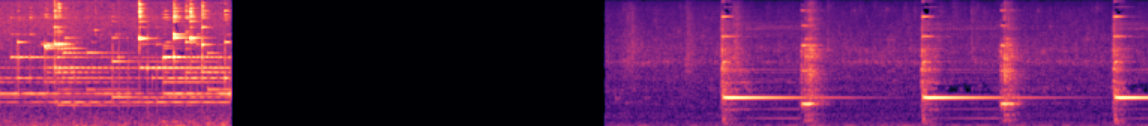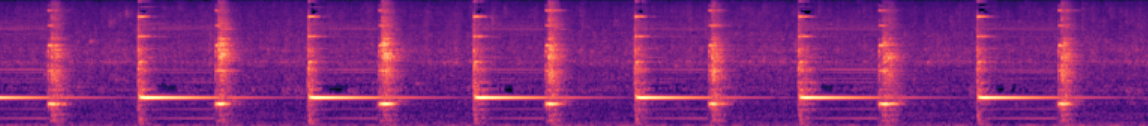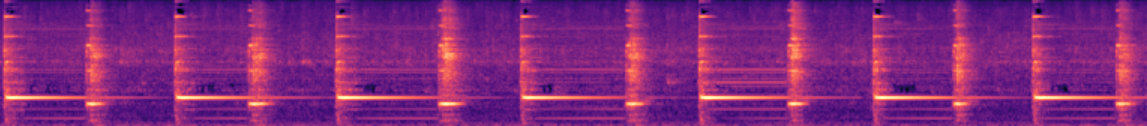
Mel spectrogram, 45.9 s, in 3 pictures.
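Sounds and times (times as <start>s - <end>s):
two-tone doorbell chime: 0.0s - 3.1s, 9.6s - 11.6s, 12.3s - 14.2s, 14.8s - 27.7s, 28.3s - 36.9s, 37.6s - 45.9s.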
